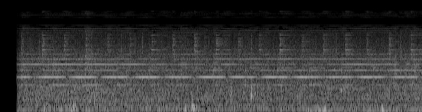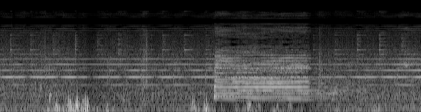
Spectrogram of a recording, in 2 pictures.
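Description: Horn of a Capitol Corridor passenger train led by its cab car, one long chord-like blast of a little over a second about eight seconds in. A steady high ringing runs under it throughout, the grade-crossing signal's bell.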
